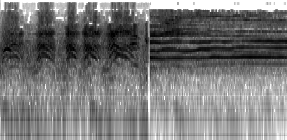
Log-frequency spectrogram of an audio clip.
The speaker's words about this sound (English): Some girlfriend yelling and screaming on a cell phone?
